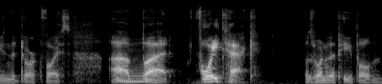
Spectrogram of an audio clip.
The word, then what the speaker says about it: Wojtek: But Wojtek was one of the people, Wojtek, and I know it's pronounced Wojtek because there's a famous bear during World War II.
